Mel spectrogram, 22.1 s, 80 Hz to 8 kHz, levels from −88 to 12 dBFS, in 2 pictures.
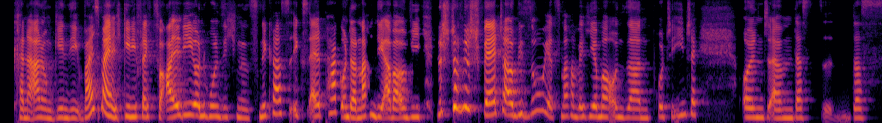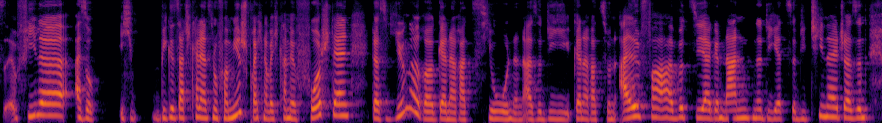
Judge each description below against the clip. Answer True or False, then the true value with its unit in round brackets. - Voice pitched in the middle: False (215 Hz)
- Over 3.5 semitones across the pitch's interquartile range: True (3.9 semitones)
